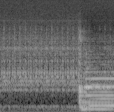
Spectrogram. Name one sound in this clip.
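Music starts playing loudly from the record.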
